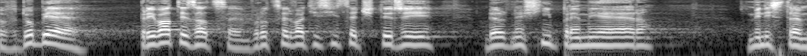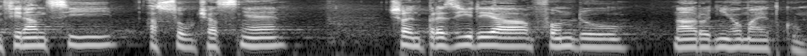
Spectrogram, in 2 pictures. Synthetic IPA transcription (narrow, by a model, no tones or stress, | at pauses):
vdo̞bjɛ | pɾɪvat̪ɪzat͡sɛvɾo̞t͡sɛdvacɪsiːt͡sɛt͡ʃt̪ɪr̝ɪ | bɪldnɛʃɲiːpɾɛmɪjɛɾ | mɪnɪst̪ɾɛmfɪnant͡siː | ʔaso̞wt͡ʃasɲɛ | t͡ʃlɛnpɾɛzɪdɪafo̞ndu | naːɾo̞dɲiːɦo̞majɛt̪ku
